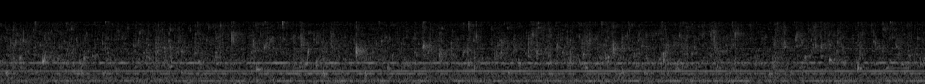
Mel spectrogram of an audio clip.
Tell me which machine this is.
pump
